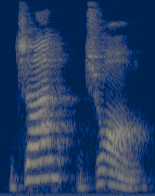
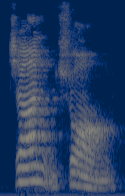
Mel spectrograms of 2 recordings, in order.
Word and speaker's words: Zhan Zhuang: So the first one is called Zhan Zhuang. It's spelled Z-H-A-N, and the second word is Z-H-U-A-N-G. Zhan Zhuang.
